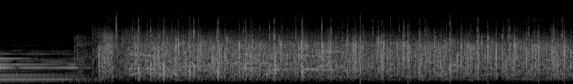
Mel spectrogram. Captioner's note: audience applauding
